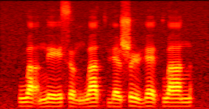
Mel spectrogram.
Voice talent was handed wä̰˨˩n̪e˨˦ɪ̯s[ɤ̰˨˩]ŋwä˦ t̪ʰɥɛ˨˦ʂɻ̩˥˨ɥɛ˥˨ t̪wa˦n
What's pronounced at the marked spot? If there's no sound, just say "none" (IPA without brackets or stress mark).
ɤ̰˨˩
